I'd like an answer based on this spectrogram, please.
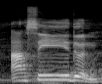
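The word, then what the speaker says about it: أَسِيد: Contohnya, misaluhu, contohnya asidun. Nah, itu kata yang pertama dan yang kedua sama penulisannya, akan tetapi pelafatannya berbeda. Yang pertama kita membacanya asid, yang kedua kita membacanya usaidun.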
